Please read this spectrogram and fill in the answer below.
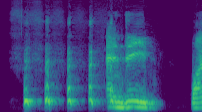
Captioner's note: laughs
